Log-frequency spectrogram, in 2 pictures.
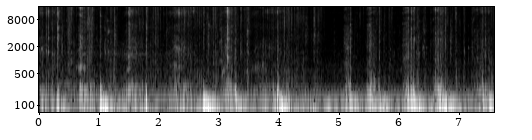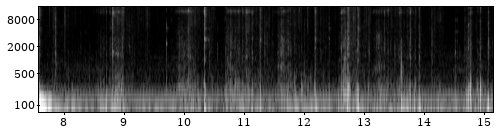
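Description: A hand-held, hand-sized solid bar of dry purple-and-white striped soap is scraped with a metal utility-knife blade, shaving off thin purple curls, with the sound played at double speed. Rapid dry scraping and crinkly tearing strokes run continuously over a heavy low rumble, with brief crunchy peaks throughout.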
